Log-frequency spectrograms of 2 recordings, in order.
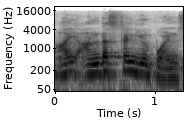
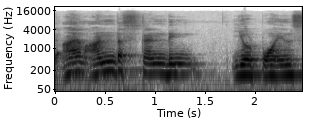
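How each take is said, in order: First: I understand your points said very slowly for the class; slow, careful correct sentence. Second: I am understanding your points drawn out very slowly; slow, careful wrong sentence. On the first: Teacher models the correct sentence, slowly. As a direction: spell out each word for the learners. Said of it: "বুঝি বা বুঝতে পারছি". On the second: Teacher shows the wrong form to avoid, slowly. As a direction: model the mistake slowly for the class. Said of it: "এটা কিন্তু বলি না". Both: Shown as a demonstration.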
